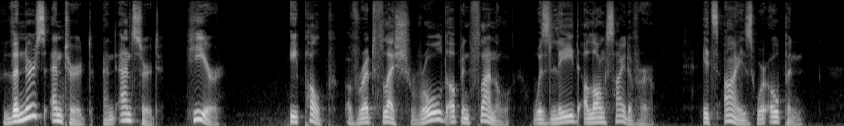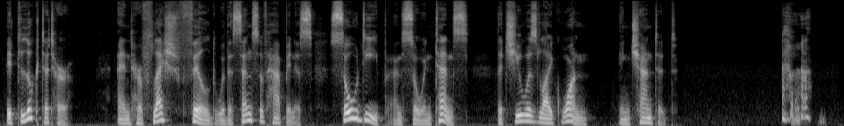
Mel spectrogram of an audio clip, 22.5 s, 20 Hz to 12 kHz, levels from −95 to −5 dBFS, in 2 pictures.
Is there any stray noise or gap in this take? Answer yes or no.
yes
